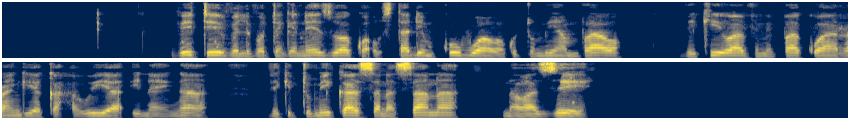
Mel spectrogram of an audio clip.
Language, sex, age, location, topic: Swahili, male, 25-35, Dar es Salaam, finance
